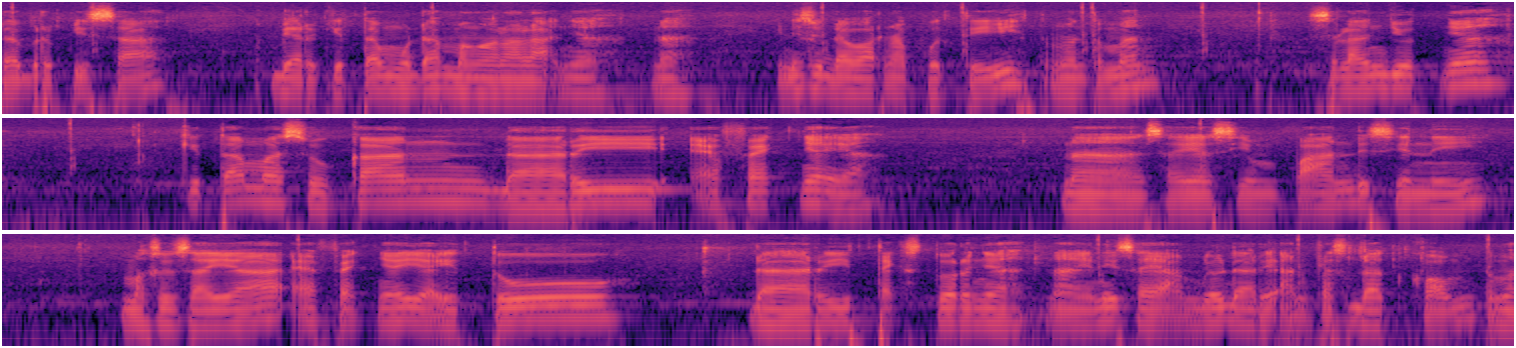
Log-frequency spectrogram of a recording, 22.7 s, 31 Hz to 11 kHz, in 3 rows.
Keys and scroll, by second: 1.7 y, 7.4 v, 8.8 alt+Tab, 10.6 alt+Tab, 10.8 alt+Tab, 11.0 alt+Tab, 17.8 alt+Tab, 20.2 z, 21.5 v.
